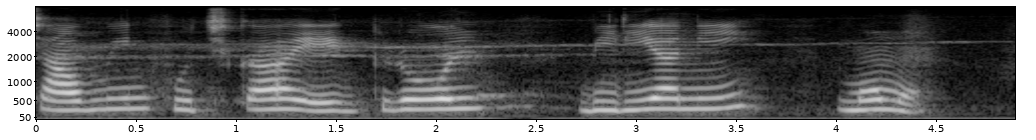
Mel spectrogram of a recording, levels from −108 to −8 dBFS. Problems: constant background noise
